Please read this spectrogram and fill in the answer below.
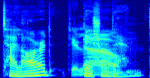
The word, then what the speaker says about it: Teilhard de Chardin: Pierre, T-E-I-L-H-A-R-D, De, D-E, and then C-H-A-R-D-I-N. Which I think is Chardin. – It looks like it to me, yeah. – Yeah, so Pierre Teilhard de Chardin.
